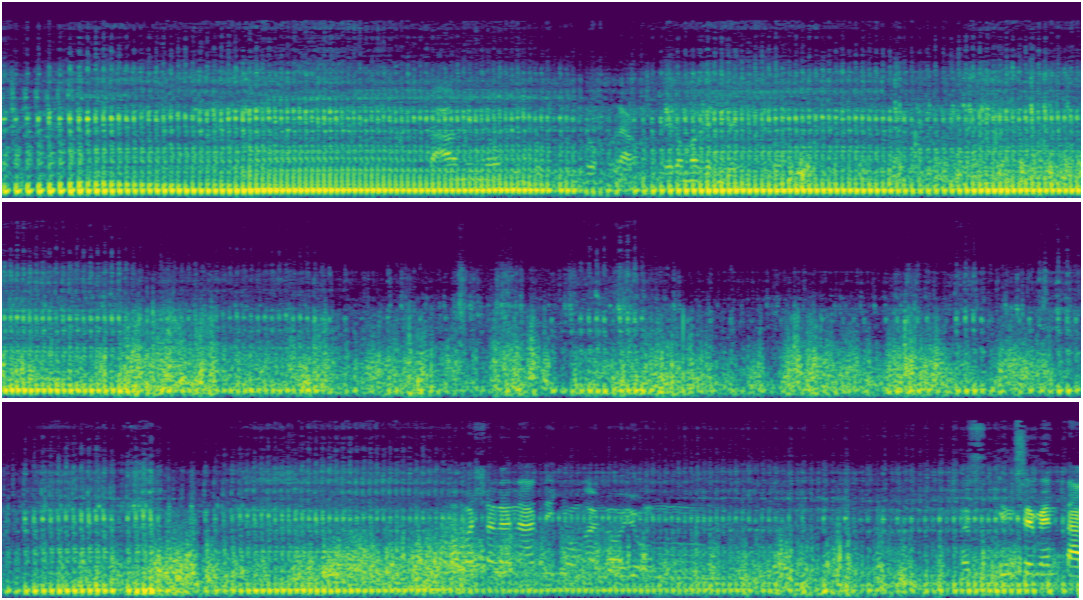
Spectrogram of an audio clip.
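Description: Small motorcycle engine running steadily while riding, its low hum swelling and easing slightly with the throttle.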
